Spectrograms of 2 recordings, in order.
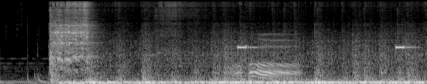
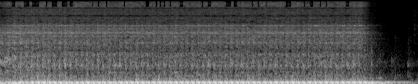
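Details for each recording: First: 2004 Ski-Doo GSX 600 HO snowmobile, after a big backfire then no start, fixed by replacing the spark plugs: engine catches at once after a short crank and settles into a steady, even two-stroke idle; healthy start. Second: 2004 Ski-Doo GSX 600 HO two-stroke snowmobile, giant backfire on startup followed by no start: the starter spins the engine in a deep, steady thump of about 3.5 beats a second without firing; spark plugs found wet-fouled.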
